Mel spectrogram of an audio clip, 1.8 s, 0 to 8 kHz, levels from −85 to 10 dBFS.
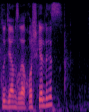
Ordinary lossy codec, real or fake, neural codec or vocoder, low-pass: none; real; none; 7.2 kHz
